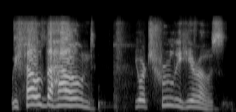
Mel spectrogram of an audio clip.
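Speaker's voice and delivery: shrill, very high, carrying yell. Voicing a character calling down from a balcony after a fight: Catherine yelling. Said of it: "Catherine from the balcony yell and go".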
